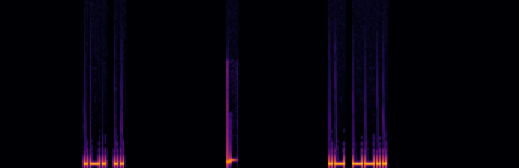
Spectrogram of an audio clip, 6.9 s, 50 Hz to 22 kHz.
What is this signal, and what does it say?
Morse code, heard as a keyed tone, about 30 wpm, 700 Hz. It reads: RI AZ
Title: ARRL Sections 30wpm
